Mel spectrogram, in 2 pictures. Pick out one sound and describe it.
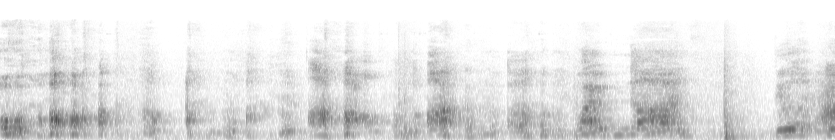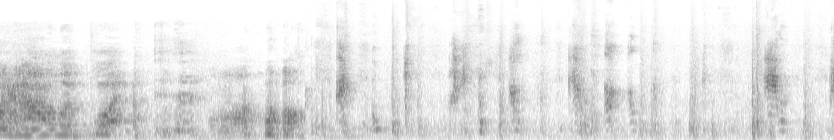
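A boy laughs and shouts excitedly close by.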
